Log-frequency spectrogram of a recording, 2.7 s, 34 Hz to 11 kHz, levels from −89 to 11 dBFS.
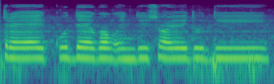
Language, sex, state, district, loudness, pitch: Chakma, female, Tripura, Dhalai, -15 LUFS, 205 Hz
